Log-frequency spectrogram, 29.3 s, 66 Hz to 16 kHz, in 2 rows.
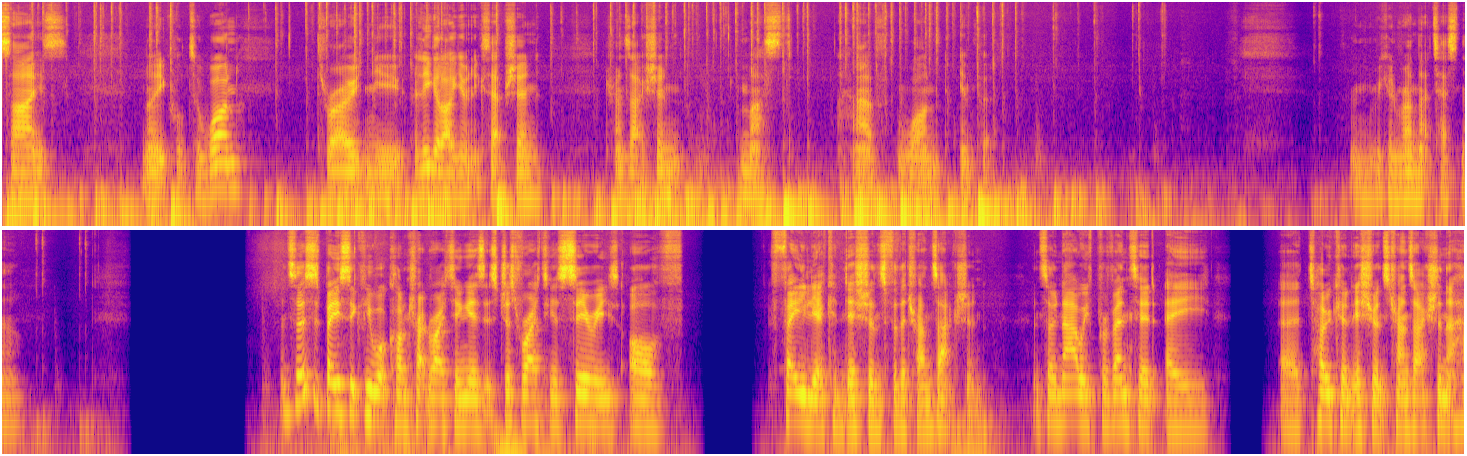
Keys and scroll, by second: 4.9 Return, 11.4 super+s.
